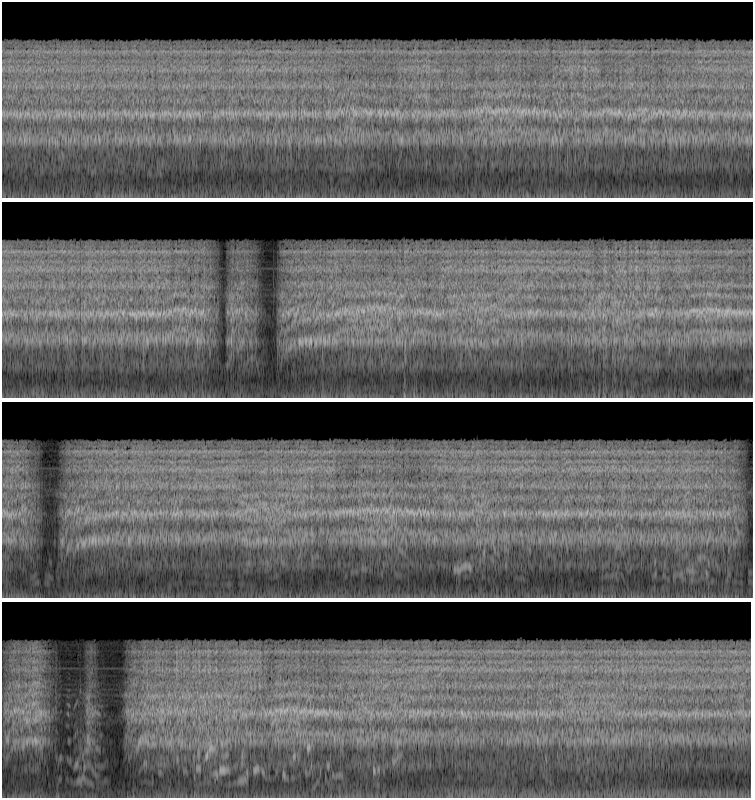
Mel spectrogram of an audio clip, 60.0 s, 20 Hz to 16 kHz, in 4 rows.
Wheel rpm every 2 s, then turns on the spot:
160, 160, 160, 160, 160, 160, 160, 160, 160, 130, 90, 160, 160, 160, 160, 90, 160, 160, 160, 160, 160, 160, 120, 30, 140, 160, 160, 160, 160, 160.
none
